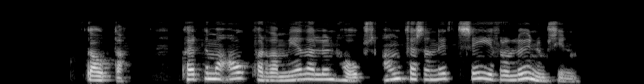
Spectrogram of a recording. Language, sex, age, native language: Icelandic, female, 30-39, Icelandic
